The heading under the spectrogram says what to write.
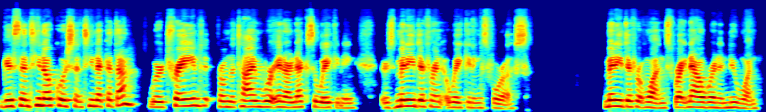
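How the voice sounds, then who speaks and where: A woman's voice: medium pitch, a bit bright. A woman channeling in light language, chanting flowing rhythmic syllables between casual remarks, her voice sounding changed and strained. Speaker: spiritual channeler.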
